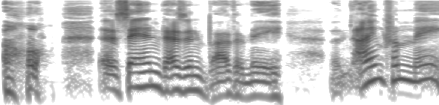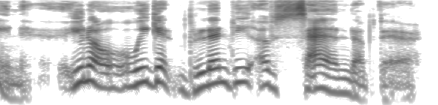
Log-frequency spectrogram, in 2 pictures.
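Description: Folksy male stranger, forward and flirty, slow swooping delivery, creaky voice, radio drama. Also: fairly high pitch, sing-song, dry recording, clean studio sound, exaggerated voice. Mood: chatty, probing. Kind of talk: radio play acting.

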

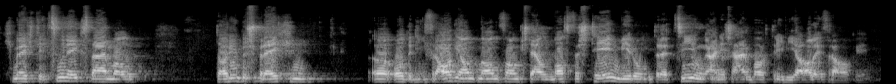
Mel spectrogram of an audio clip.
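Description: A man with a Swiss German accent giving a formal lecture at a conference, measured and dryly humorous. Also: mid-range voice, fairly even intonation, fairly bright tone, poor audio. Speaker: conference speaker. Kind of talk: academic lecture. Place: lecture hall.

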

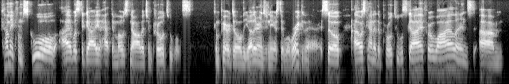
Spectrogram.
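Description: A man's voice: medium pitch, moderate pace, highs cut off. A middle-aged man, a music producer, telling his career story in a casual podcast interview, hesitant with many fillers. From Switzerland.

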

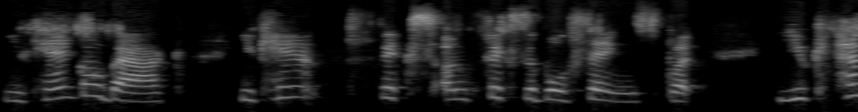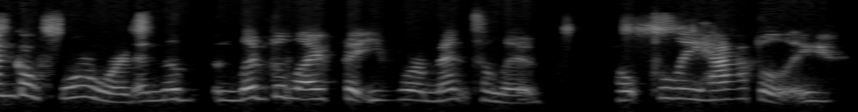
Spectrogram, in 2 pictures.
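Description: A woman's voice: high-pitched, normal speed, a little mellow, slightly rough, no room sound, muffled recording. A woman playing a frank, encouraging younger dream self in a radio drama, speaking directly and insistently.

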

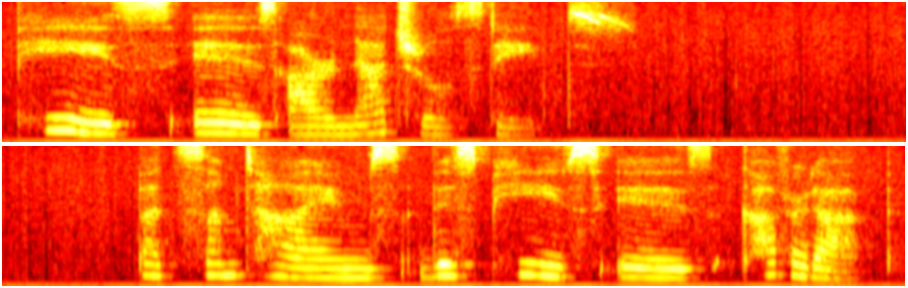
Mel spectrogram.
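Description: A woman guides a meditation at a very slow pace. Her medium-pitched voice is soft and breathy. She speaks gently and calmly, leaving long pauses between short phrases. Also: slight background noise, poor audio. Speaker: meditation guide and podcast host.

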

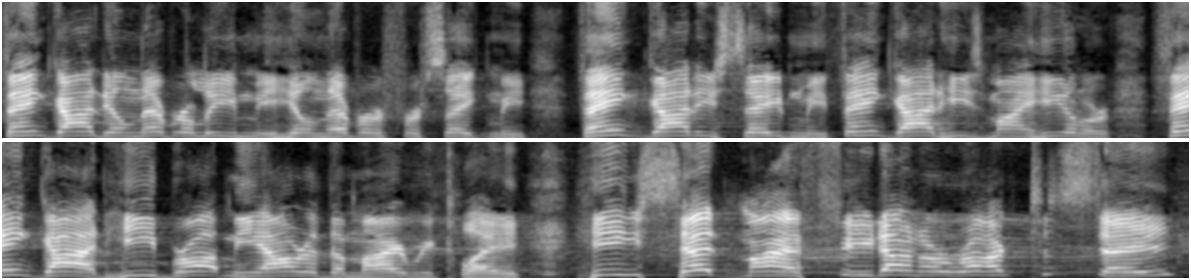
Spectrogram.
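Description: A man's voice: very high-pitched, measured pace, hardly any pauses, clear, resonant tone. A man of seventy preaching as a pastor, exhorting the congregation in repeated declarations of thanks and praise. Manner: exhorting, repetitive declarations, breaking into shouted praise. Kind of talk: sermon and altar call. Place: large church hall. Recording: hall reverb with music behind.

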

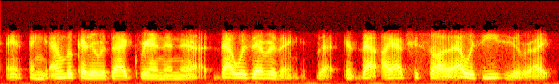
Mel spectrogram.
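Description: A woman's voice: a bass voice, steady tone, fast, creaky. A woman author chatting as an interview guest, wry and emphatic, repeating phrases, heard over a phone line. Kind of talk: casual interview chat. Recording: narrow, tinny phone line.

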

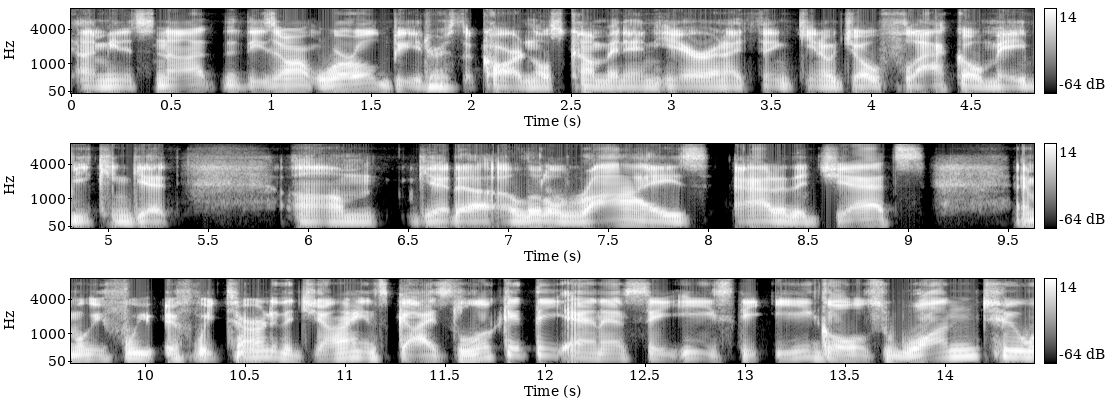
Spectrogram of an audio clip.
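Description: A man's voice: low voice, bright, forceful tone, smooth, no room sound, low-quality recording. A man co-hosting a sports podcast in casual discussion, often restarting his sentences midway.

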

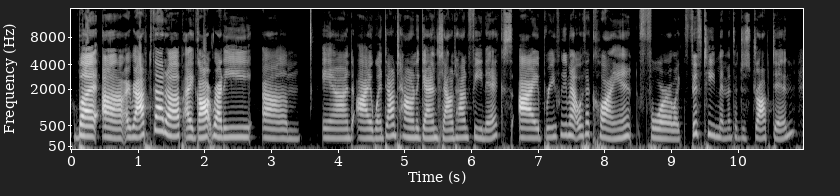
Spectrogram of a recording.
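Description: A young woman in her twenties chats casually on a podcast, leaning on fillers as she talks. Her voice is bright and crisp, a little congested, and recorded dry and close with no room sound. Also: mid-range voice, steady tone, a little slow, no room sound. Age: 20s. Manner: chatty, lots of fillers. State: slightly congested. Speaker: podcast co-host. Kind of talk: casual chat.

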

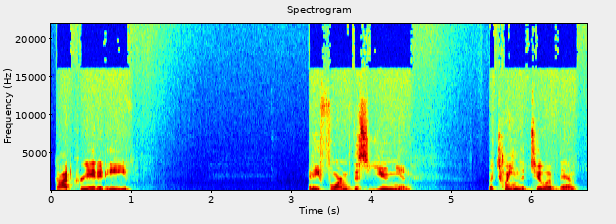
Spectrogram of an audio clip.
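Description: A man, preaching a sermon in a conversational, animated way, asking his listeners questions and telling stories from his own life. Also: on the high side, slow pace, dull audio. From American South. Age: 30s. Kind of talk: sermon with personal storytelling.

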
